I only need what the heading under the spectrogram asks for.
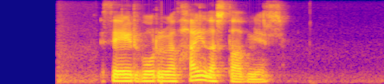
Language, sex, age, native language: Icelandic, male, 20-29, English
